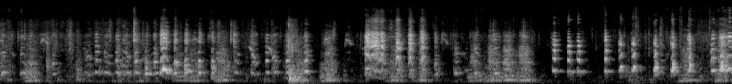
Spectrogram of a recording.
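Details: Chickens feeding: soft low clucks run throughout, mixed with rapid sharp pecking clicks in irregular bursts, with a louder scratchy flurry near the middle and a quick clicking series toward the end.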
